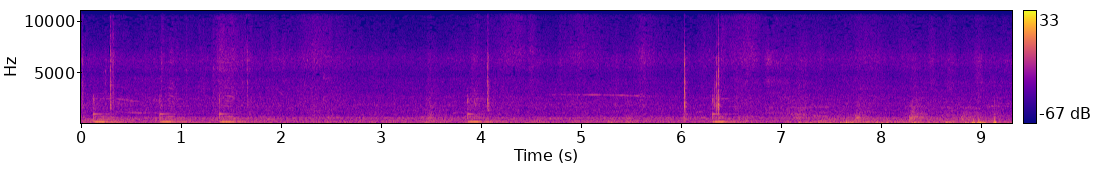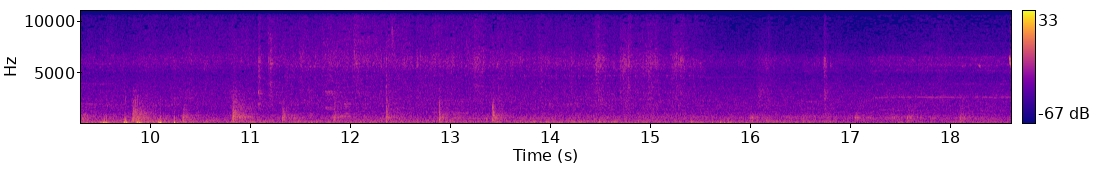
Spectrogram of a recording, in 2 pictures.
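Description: Sberbank ATM beeping at each key press as a cash amount is entered, about five short beeps spread over the first six seconds. A few seconds of rapid clicking and low rumbling follow while the machine processes the withdrawal.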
